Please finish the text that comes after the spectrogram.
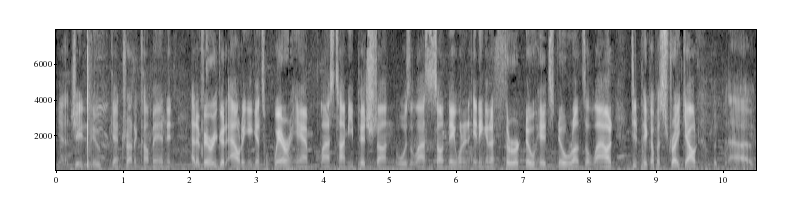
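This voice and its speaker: A man's voice: medium pitch, a little fast, hardly any pauses, over music. A young American man giving live color commentary on a radio baseball broadcast. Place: outdoor baseball stadium broadcast.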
